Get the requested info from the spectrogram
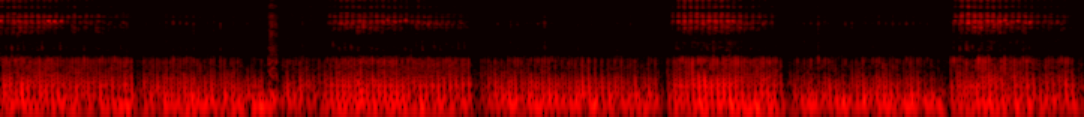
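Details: Pet cat rumbling contentedly nearby, a thick low purr that rises and eases with each breath, with soft hissy inhalations about every two seconds and short pauses between cycles.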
